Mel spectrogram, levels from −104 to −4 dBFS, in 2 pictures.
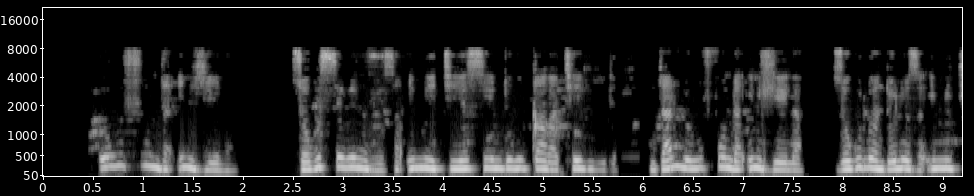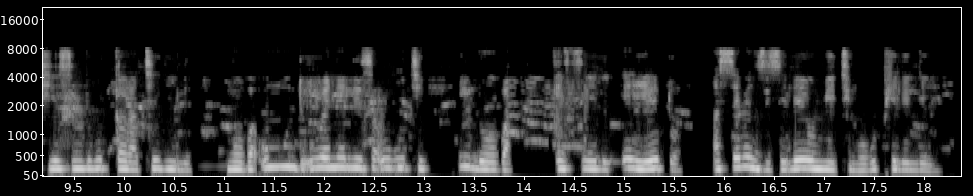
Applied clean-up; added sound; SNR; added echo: none; none; none; none.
